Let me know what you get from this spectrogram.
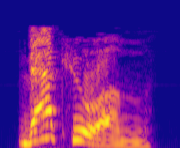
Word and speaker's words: vacuum: Vacuum 这个词里的两个字母 W 读作 U，请跟我读 Vacuum。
